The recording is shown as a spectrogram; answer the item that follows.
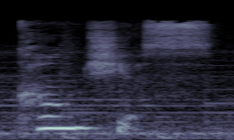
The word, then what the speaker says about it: conscious: a silent letter and here conscious conscious i will not again read letter c because it comes after letter s discipline sorry discipline discipline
